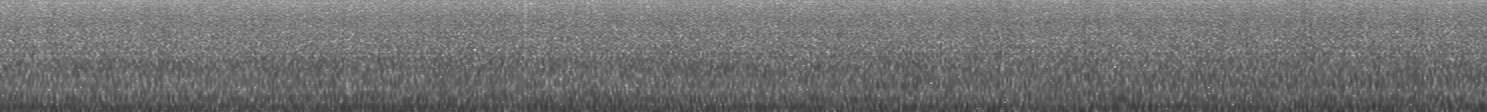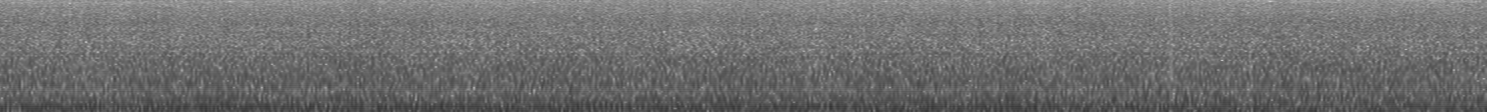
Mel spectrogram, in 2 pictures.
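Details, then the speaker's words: Dehumidifier after repair (a closed part had stopped it; an unexplained pop occurred just before): steady low hum, constant tone, no knocks or rattles; coil getting cold, other side hot, compressor running and cooling normally. "Yeah, that's getting cold up there now. That's getting hot. Yeah, that's getting cold. Pretty sure it's working now."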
